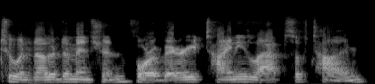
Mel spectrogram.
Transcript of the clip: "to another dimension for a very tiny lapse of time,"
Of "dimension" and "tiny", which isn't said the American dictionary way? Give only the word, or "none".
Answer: none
